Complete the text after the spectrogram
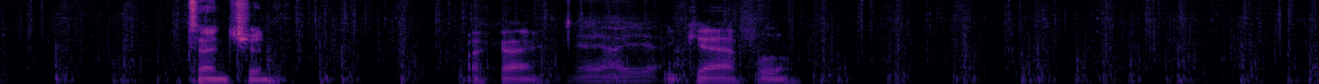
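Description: Footsteps crunch on a gravel road at a steady walking pace.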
